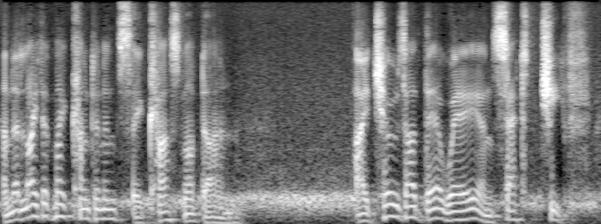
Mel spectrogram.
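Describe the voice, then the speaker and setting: A grieving, dignified old patriarch in a dramatized scripture recording. His low voice declaims in measured poetic phrases that rise and fall widely. The sound is an old cassette, thick with noise. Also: sing-song. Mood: wistful, proud. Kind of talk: dramatized scripture reading, theatrical classical acting. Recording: dull, very noisy old cassette tape.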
